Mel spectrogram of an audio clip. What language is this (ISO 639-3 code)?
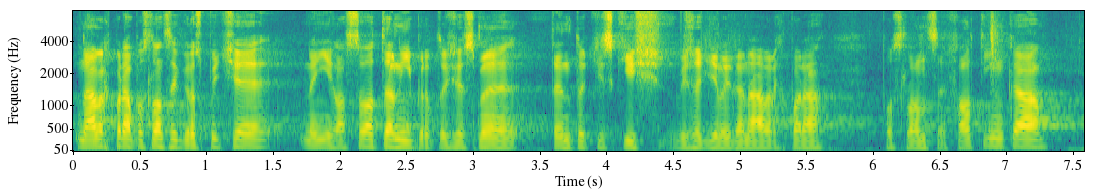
ces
